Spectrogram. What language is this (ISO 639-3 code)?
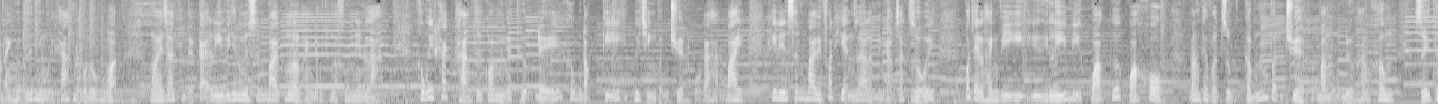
vie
